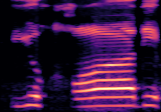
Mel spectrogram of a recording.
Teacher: خا حرف مستعلیہ میں سے ہے تو خا کو ہم نے پر اور موٹا کر کے پڑھیں گے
